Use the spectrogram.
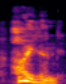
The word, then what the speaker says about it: Højlund: No, riascoltiamo perché questa è la pronuncia Chiedete danese. scusa a Rasmus Højlund.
